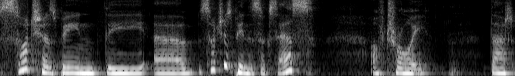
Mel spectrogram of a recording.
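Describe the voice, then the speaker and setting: A woman speaks with an Irish accent at a very slow pace. Her medium-pitched voice is dark, mellow and somewhat breathy, with ordinary pitch variation. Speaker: journalist. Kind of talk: casual chat. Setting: studio.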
